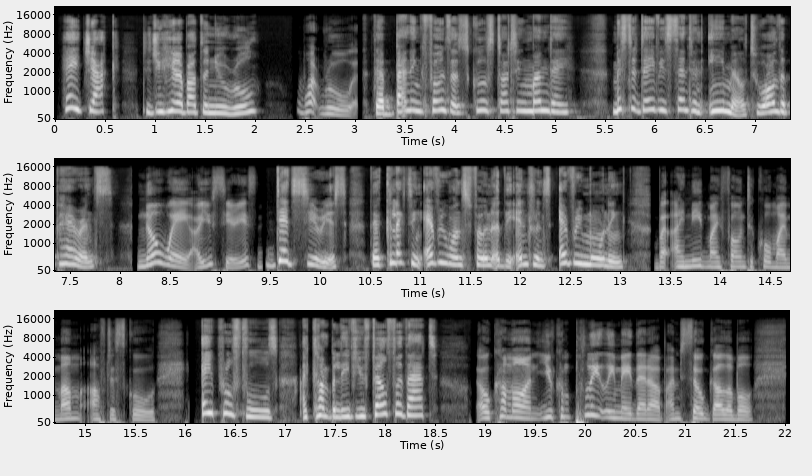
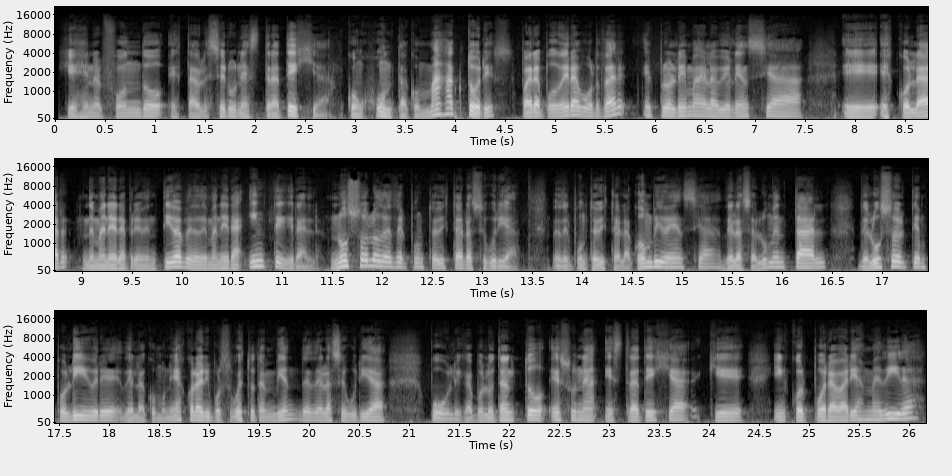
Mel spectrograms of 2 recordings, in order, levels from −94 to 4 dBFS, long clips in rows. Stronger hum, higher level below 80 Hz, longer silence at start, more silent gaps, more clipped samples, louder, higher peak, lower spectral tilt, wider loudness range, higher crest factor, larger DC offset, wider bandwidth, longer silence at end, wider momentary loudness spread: neither; first, -38 dBFS vs -50 dBFS; about the same, 0.1 s vs 0.1 s; first, 2.39-2.43 s, 3.03-3.08 s, 8.14-8.18 s, 16.05-16.10 s, 18.88-18.92 s vs none; neither; first, -17 LUFS vs -23 LUFS; about the same, -2 dBFS vs -2 dBFS; second, -3.5 dB/octave vs -6 dB/octave; about the same, 5 LU vs 4 LU; second, 16 dB vs 22 dB; neither; first, 16.5 kHz vs 13.5 kHz; about the same, 0.05 s vs 0.05 s; first, 13 LU vs 9 LU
